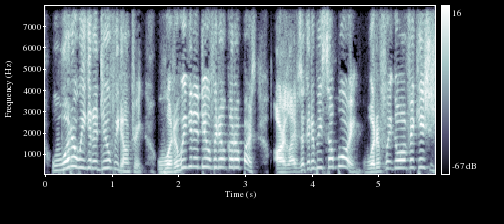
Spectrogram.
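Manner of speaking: high, quick, breathless girlfriend impression; imitating sweet friend. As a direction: rattle off the worries in a high chirpy imitation. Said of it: "She's like".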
